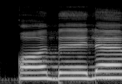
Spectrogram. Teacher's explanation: ba sukun dihukumi dengan qalqalah sughra karena huruf qalqalahnya asli sukunnya ya dan ada di tengah bacaan, maka dibaca memantul dengan pantulan yang kecil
